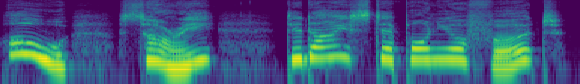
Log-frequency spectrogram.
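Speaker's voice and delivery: high-pitched, acted apology; apologizing. A narrator's reading. English person who stepped on a foot, apologizing. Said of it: "Then there was all this apologizing".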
